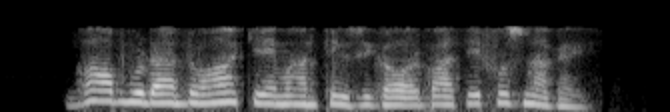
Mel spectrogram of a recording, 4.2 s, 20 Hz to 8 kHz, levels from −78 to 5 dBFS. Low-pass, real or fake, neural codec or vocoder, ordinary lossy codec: 7.2 kHz; fake; codec, 16 kHz in and 24 kHz out, 0.8 kbps, FocalCodec, streaming, 65536 codes; AAC, 16 kbps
